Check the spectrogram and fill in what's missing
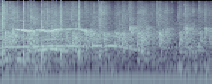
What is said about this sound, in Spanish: Bienvenidos. Bienvenidos, aplausos. Bienvenidos.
